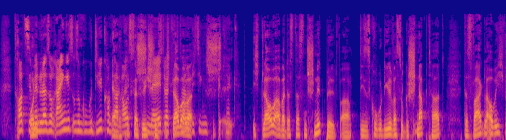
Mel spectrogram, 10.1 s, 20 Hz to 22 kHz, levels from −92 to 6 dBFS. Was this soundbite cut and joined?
no; 0 cuts

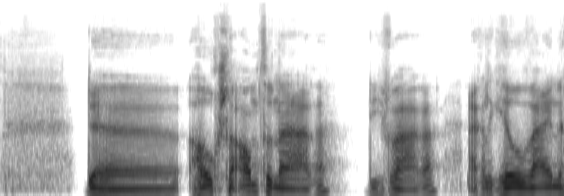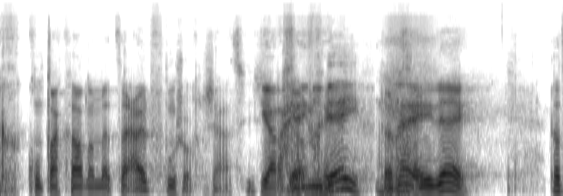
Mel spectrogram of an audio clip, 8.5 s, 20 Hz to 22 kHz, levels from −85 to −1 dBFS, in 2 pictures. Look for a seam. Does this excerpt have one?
yes; 2 cuts; at 2.9 s, 7.0 s

